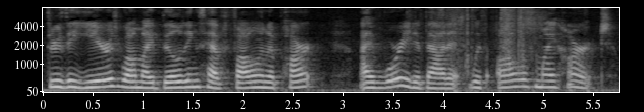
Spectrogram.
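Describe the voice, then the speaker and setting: A woman's voice: medium pitch, fairly even intonation, normal speed, mellow, natural voice. A woman playing a stubborn male factory owner from a storybook, telling his tale in emphatic, rhythmic rhyme. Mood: regretful.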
